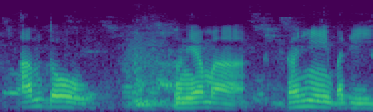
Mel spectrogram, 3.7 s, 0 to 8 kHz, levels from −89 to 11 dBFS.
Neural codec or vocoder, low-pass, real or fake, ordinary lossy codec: none; 7.2 kHz; real; none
